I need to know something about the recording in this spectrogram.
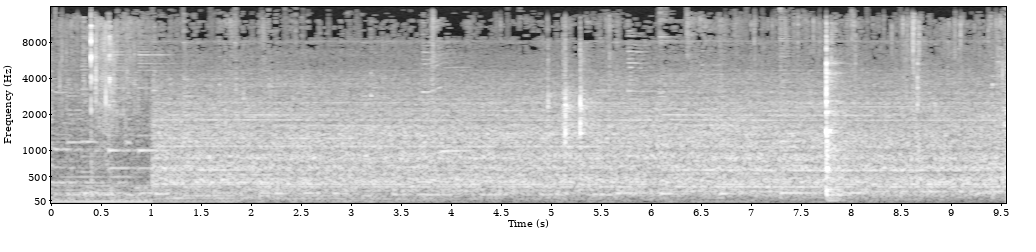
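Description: Hot oil sizzles in a pan.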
